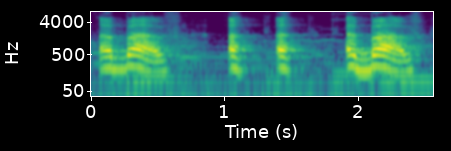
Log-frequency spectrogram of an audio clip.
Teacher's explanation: Ela é chamada de vogal neutra porque ela é central, a língua não tá nem pra cima nem pra baixo, ela tá parada aqui no meio. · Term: schwa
